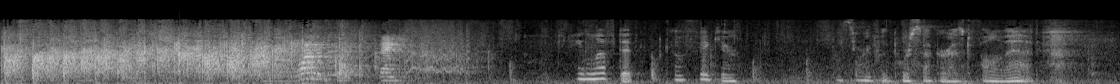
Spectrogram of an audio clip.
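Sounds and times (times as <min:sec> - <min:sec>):
applause after a recited verse speech: 0:00.0 - 0:05.0
speech: 0:03.9 - 0:04.1, 0:05.8 - 0:07.5, 0:08.4 - 0:10.8.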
